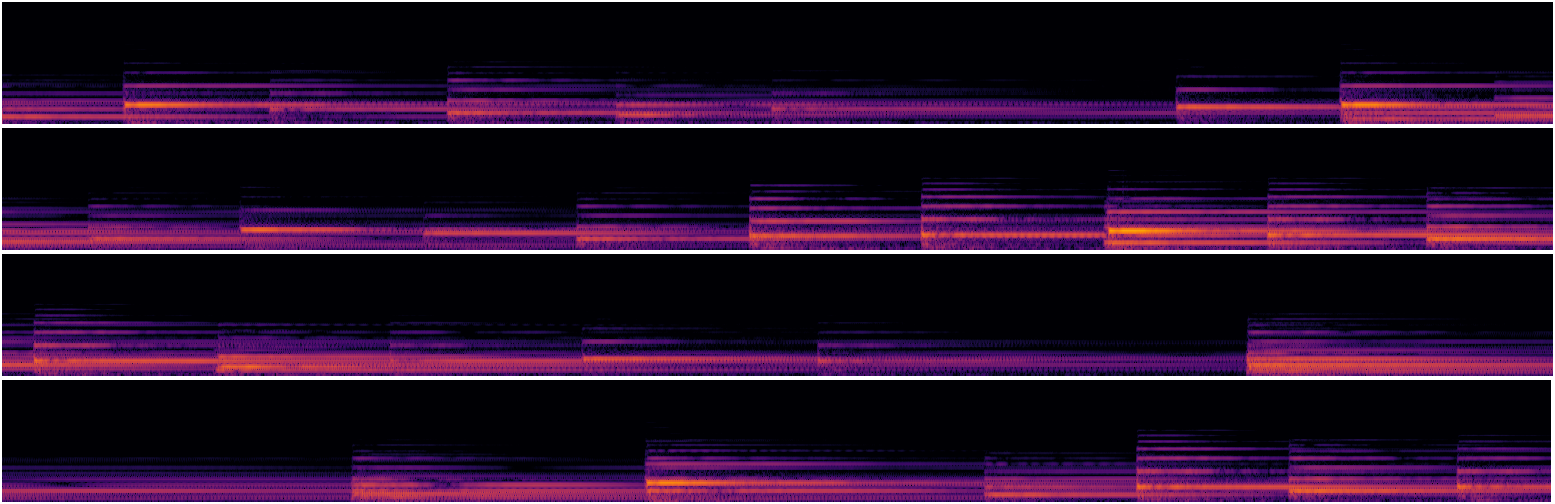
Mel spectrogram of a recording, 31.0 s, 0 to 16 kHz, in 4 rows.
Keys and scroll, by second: 7.0 ctrl+e, 22.2 b.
